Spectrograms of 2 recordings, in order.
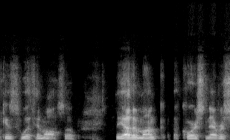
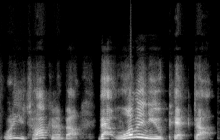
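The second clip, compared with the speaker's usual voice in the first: much higher pitched, rising to a loud accusation; the young monk still fuming about the woman; exasperated younger monk; 10 semitones higher, 6 dB louder than usual. Acted. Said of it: "And he says".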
